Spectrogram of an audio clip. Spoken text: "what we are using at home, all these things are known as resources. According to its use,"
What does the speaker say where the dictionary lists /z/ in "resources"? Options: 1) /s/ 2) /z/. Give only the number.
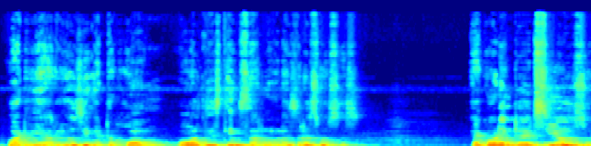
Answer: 1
